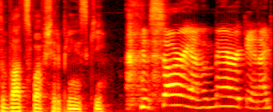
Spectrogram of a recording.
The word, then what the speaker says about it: Wacław Sierpiński: I don't know what Ruby just said, but it's pronounced Wacław Sierpiński.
